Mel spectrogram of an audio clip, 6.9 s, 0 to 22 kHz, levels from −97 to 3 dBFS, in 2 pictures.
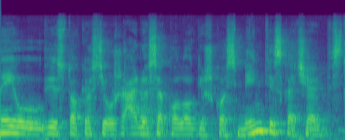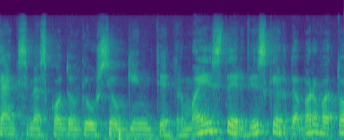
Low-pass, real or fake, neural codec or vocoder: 14.4 kHz; real; none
